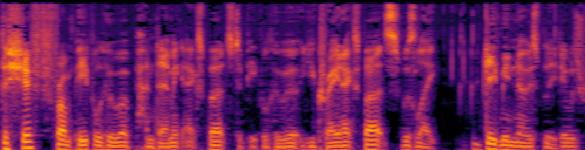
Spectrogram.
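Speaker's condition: No condition

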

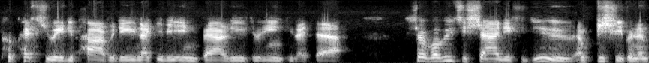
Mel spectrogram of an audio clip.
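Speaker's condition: Deafness, born deaf

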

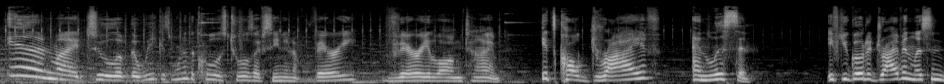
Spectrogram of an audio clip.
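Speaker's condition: No condition

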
